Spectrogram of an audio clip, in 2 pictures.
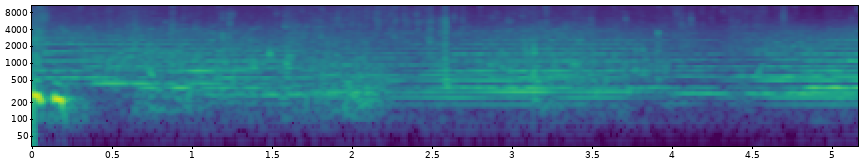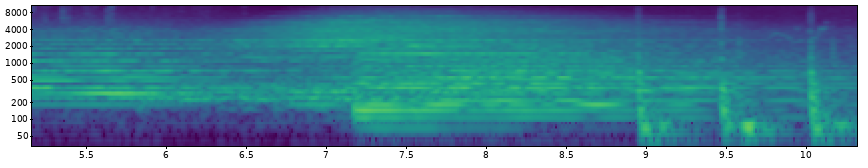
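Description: Canoe paddling on water during a morning outing by two sisters: soft trickles and drips of water sit beneath steady, sustained music.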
